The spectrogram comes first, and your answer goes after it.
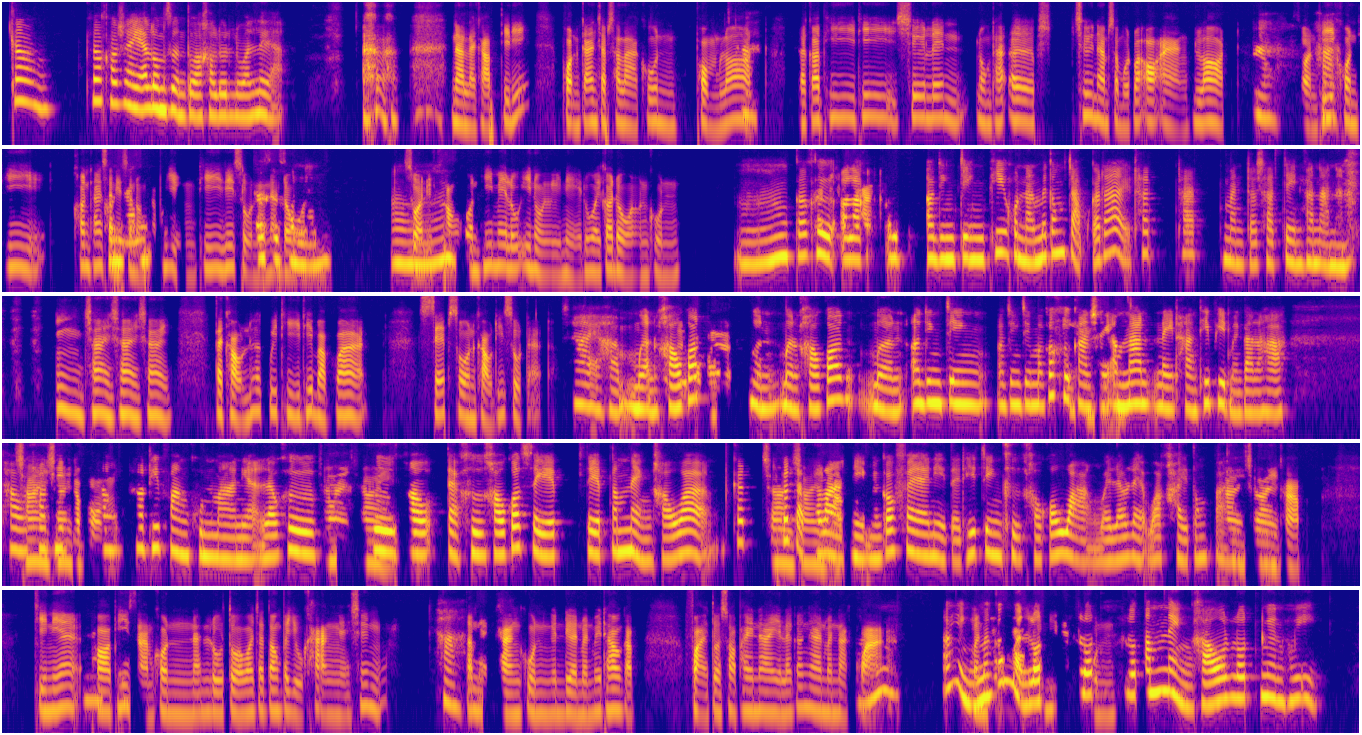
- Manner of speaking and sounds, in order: static; chuckle; tapping; distorted speech; mechanical hum; other noise; chuckle; in English: "เซฟโซน"; other background noise
- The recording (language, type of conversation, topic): Thai, unstructured, คนส่วนใหญ่มักรับมือกับความสูญเสียอย่างไร?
